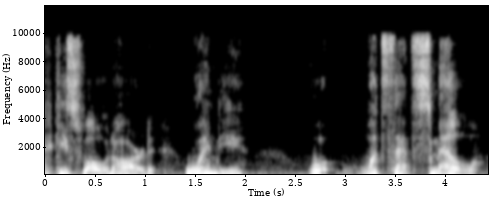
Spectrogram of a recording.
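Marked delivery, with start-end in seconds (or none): 1.4-4.4 stammering. A narrator's reading. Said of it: "he stammered".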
